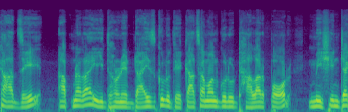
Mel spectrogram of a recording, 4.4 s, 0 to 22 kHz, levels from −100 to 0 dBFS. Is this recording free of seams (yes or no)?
yes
